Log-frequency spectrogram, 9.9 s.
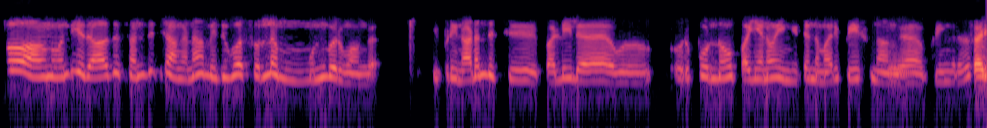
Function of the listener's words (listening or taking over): taking over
